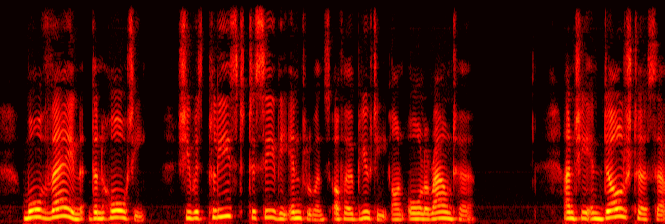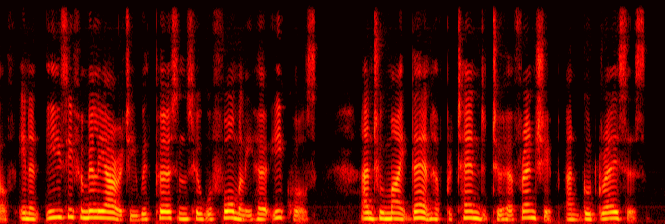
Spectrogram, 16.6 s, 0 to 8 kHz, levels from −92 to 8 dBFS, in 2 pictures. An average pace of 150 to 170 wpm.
Yes: average, 160 wpm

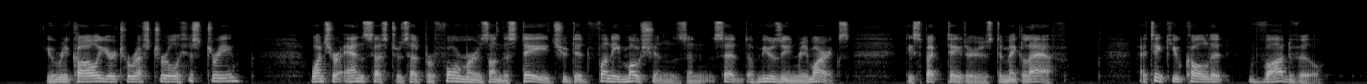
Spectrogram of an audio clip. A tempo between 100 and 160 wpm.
Yes: average, 140 wpm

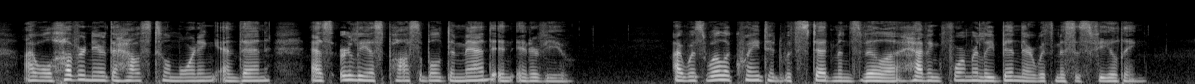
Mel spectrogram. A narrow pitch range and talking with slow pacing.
No: narrow, 2.2 semitones; average, 155 wpm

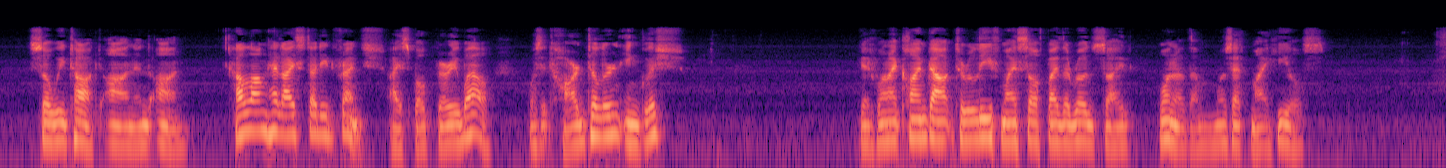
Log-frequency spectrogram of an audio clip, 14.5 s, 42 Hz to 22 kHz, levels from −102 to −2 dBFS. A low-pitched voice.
Yes: low, 110 Hz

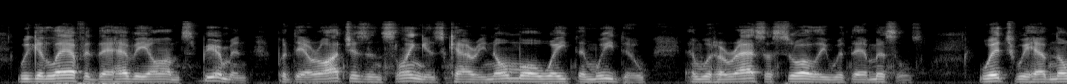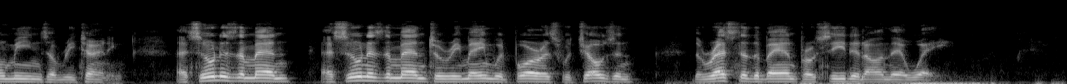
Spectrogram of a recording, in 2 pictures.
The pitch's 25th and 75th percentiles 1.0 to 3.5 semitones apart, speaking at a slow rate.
No: average, 3.1 semitones; average, 155 wpm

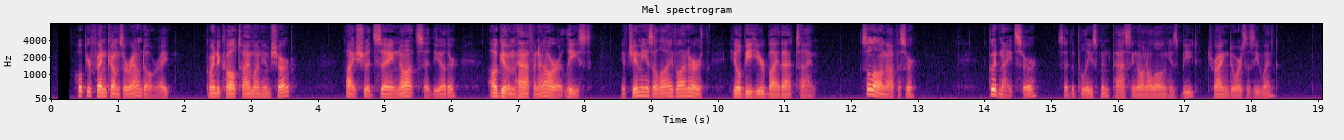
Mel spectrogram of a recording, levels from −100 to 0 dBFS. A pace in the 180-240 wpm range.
Yes: average, 190 wpm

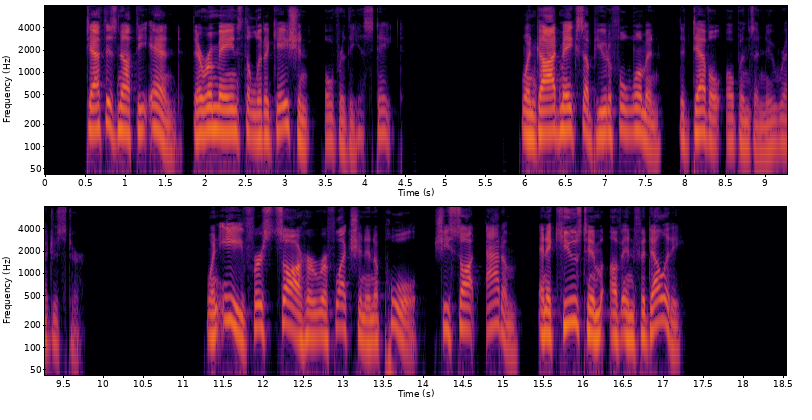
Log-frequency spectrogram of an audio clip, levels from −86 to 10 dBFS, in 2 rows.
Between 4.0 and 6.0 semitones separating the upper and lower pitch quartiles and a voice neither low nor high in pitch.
Yes: average, 4.7 semitones; medium, 150 Hz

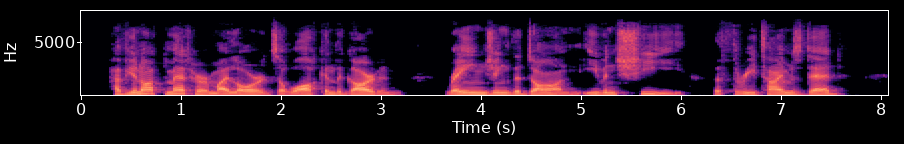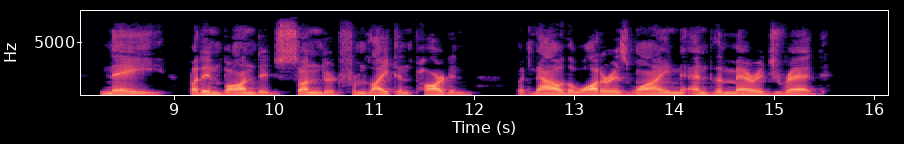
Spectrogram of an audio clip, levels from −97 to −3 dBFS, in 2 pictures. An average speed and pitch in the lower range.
Yes: average, 150 wpm; low, 125 Hz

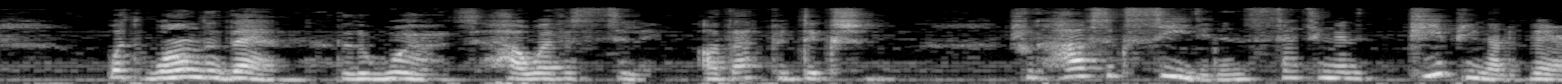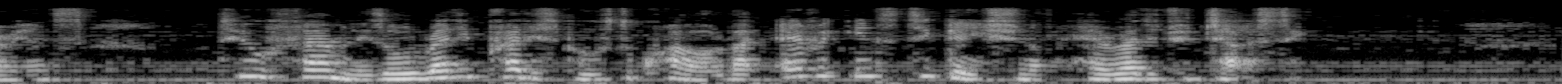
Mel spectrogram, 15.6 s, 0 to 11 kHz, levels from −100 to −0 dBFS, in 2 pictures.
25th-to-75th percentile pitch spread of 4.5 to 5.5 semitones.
Yes: average, 5.1 semitones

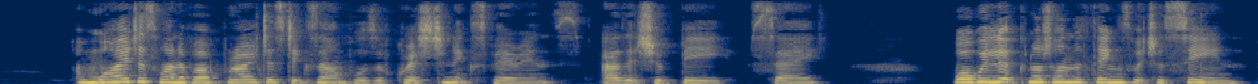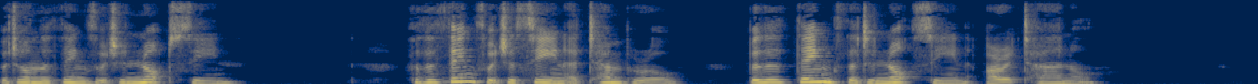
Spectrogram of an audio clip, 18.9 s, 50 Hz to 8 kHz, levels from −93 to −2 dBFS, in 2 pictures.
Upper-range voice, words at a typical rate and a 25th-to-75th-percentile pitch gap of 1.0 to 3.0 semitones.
Yes: high, 235 Hz; average, 160 wpm; average, 2.7 semitones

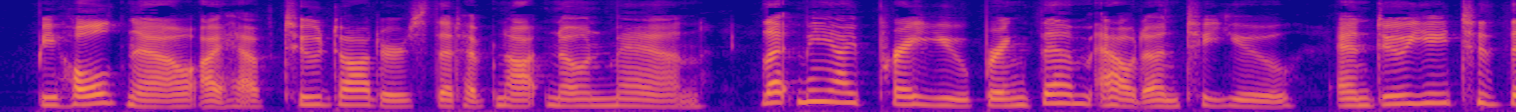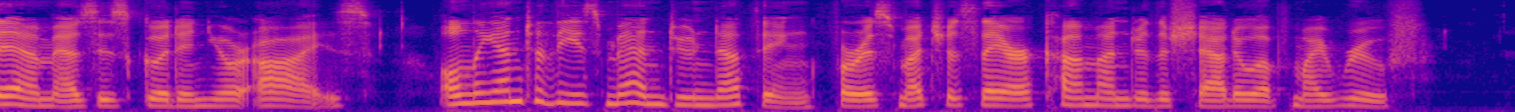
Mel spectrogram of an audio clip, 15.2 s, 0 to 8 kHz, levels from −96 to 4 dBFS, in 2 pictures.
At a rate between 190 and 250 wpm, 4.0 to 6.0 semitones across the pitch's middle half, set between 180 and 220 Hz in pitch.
Yes: average, 195 wpm; average, 4.3 semitones; medium, 185 Hz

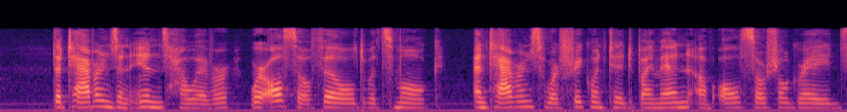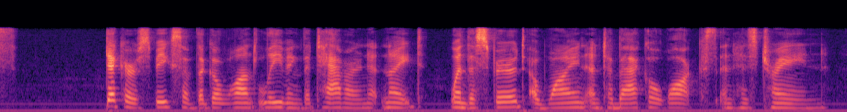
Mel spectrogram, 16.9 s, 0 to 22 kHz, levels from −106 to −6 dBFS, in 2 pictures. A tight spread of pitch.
Yes: narrow, 2.0 semitones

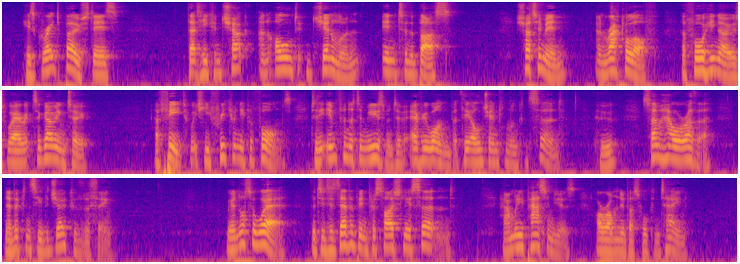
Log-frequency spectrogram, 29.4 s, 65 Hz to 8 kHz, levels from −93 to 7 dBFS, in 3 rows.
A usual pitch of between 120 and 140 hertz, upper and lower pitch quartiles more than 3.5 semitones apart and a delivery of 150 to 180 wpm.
Yes: low, 135 Hz; average, 4.6 semitones; average, 160 wpm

